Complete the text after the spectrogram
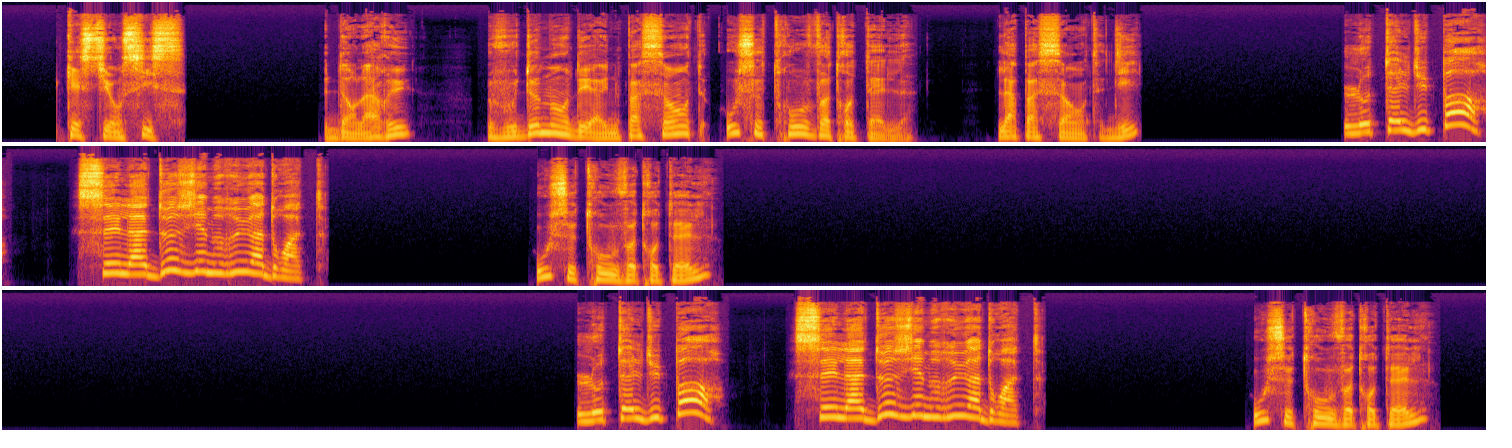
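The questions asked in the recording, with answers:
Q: Où se trouve votre hôtel ?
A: La deuxième rue à droite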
